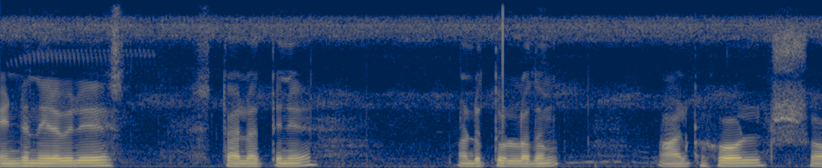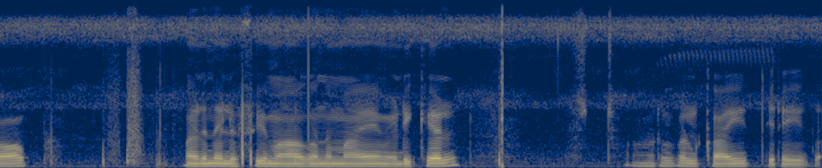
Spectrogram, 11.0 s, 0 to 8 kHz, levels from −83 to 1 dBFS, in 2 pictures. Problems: constant background noise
